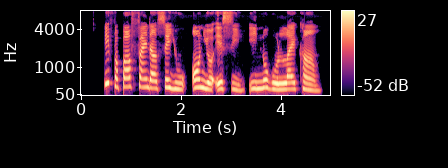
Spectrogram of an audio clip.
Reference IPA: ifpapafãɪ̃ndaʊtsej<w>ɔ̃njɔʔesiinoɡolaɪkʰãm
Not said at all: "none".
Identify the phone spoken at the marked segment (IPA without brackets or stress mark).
u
